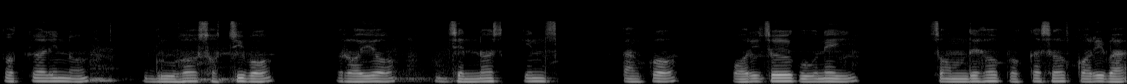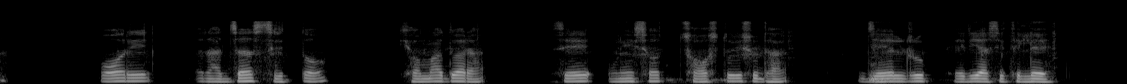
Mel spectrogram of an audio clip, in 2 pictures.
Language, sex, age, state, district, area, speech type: Odia, male, 18-30, Odisha, Cuttack, urban, read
